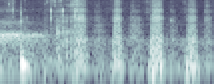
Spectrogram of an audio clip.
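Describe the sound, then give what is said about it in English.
A golden retriever named Murphy pants and sniffs in quick, breathy bursts, a rapid run of soft, noisy huffs with no voices, snuffling right at the microphone. “with Murphy, the golden retriever. He's a little bit of a heavy breather.”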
